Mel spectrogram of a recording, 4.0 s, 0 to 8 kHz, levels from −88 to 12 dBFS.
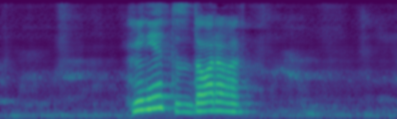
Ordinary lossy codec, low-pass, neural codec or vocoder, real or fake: none; 7.2 kHz; codec, 24 kHz, 1.2 kbps, DualCodec; fake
